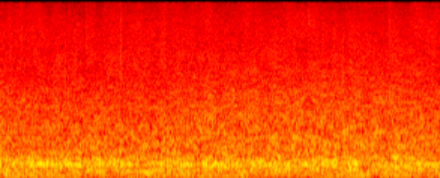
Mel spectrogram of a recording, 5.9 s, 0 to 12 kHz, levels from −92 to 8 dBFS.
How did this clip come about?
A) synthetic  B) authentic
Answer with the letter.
A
